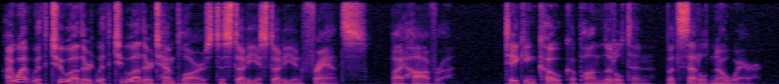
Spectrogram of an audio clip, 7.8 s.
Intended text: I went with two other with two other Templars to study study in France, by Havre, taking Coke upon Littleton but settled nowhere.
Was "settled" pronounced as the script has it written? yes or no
yes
